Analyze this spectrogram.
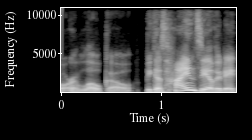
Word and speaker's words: Lauko: but it's spelled Lauko, I would say Lauco. I've only ever right? heard Lauco.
